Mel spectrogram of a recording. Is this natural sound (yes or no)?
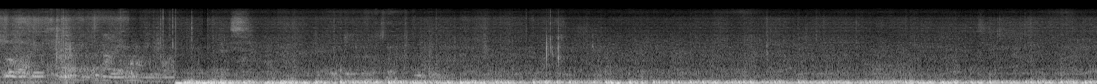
no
